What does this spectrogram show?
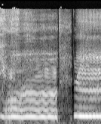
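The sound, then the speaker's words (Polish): A voice imitates the engine of a fast car appearing in a film roaring by: a sustained, buzzy, steady-pitched vocal drone, broken by a brief breath, then resumed just as loud and strong. “Mm Y, jak tylko nawet na chwilę zwalnia, to za chwilę pojawia się szybki samochód, który robi”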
